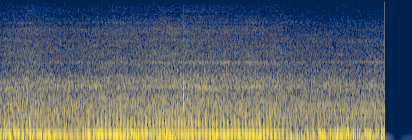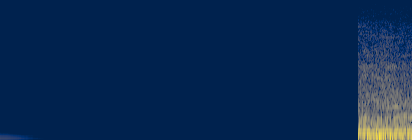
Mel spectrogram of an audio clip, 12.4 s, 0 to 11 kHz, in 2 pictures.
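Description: A Honda XRE300 motorcycle engine drones steadily with road noise, then cuts to complete silence for several seconds before the engine sound returns.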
